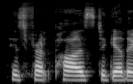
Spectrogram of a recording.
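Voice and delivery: usual speaking voice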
